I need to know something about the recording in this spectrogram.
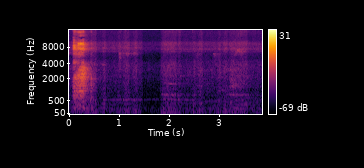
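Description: A bird pecks at a soft scrap on a hard floor.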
